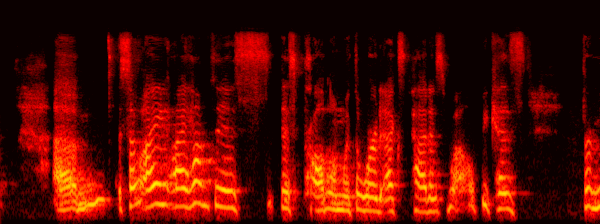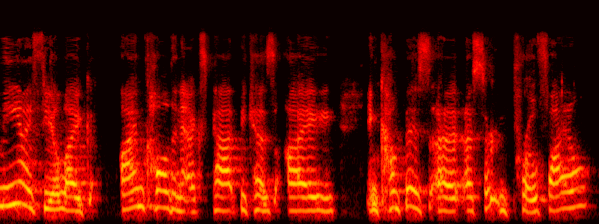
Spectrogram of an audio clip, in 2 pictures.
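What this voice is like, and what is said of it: Voice sounds sick and rough. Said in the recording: “excuse my voice, I've been a little under the weather.”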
